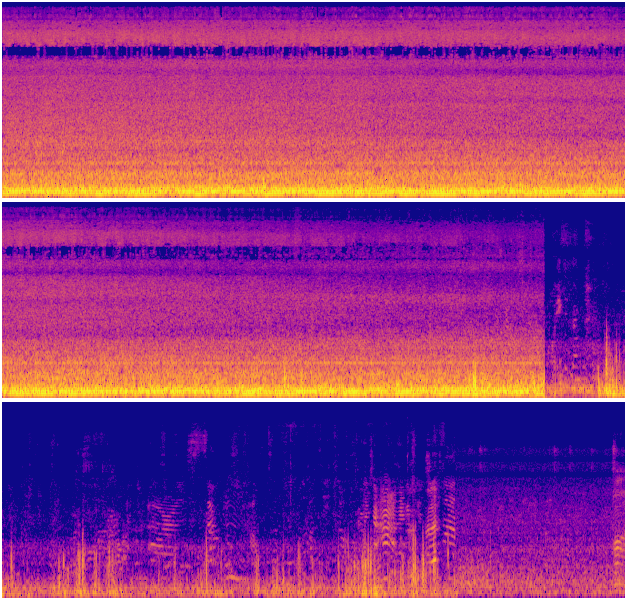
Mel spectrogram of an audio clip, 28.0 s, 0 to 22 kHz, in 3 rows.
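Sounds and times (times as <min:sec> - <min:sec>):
boat engine droning: 0:00.0 - 0:17.5.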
